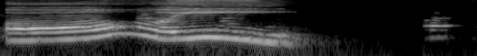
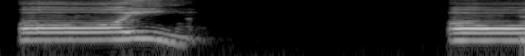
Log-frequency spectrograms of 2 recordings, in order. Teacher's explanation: ओ बोलने पे मुंह आगे की ओर राउंड शेप बना रहा है, फिर ई बोलने पे ये स्ट्रेच हो रहा है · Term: दिफ्थोंग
